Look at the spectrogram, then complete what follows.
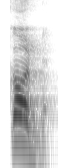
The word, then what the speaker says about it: could: L is silent before D. Would, could, should, could. And L is silent before F.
